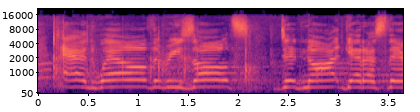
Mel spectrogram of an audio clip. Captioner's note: cheering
